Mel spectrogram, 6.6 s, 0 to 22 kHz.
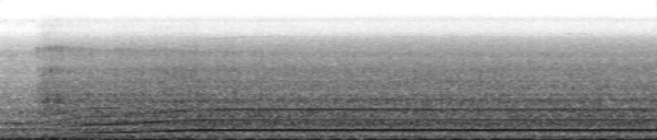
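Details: John Deere 7830 tractor diesel after replacing a seized VGT turbo actuator that caused derating: settles from a rising whine into a smooth steady even hum; judged fixed.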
